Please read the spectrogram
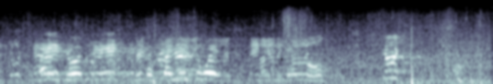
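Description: Men's voices shouting and calling across a football pitch during play, with a single sharp knock about five seconds in.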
